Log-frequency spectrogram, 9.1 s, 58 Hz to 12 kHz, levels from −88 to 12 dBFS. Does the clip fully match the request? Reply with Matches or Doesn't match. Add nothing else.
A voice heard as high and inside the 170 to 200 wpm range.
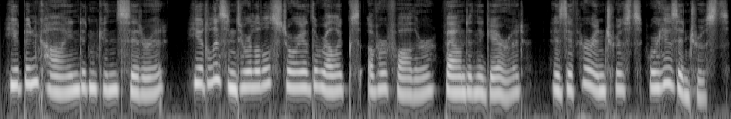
Matches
